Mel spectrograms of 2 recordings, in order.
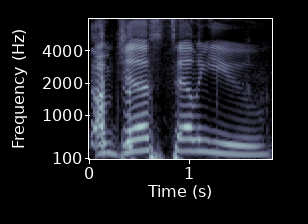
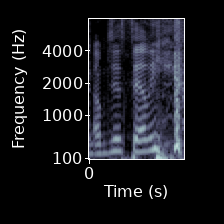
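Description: First: Slow, loud, laughing through it. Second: Loud, laughing insistence; insistent. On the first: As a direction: drag it out while laughing. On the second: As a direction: laugh while you insist. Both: Real, not acted. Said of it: "this is so nasty".

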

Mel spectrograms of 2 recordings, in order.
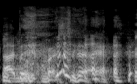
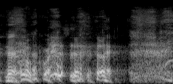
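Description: First: Said in the usual way. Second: Drawn out slowly through laughter; slow laughing repeat. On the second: Shown as a demonstration. Repeating his line to the hosts, slow and laughing. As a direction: savor each word while laughing.

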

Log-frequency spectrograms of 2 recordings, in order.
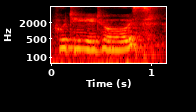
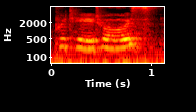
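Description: First: Slow, drawn-out hobbit potatoes; Samwise voice. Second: Slow, drawn-out Po-tay-toes; Samwise voice. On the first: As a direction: stretch it out like Samwise. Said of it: "I'm saying it that way 'cause of Samwise". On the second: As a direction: say it like Samwise from Lord of the Rings. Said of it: "I was saying it like that 'cause of Samwise". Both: Retold or imitated.

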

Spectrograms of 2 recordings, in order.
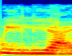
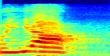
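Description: First: "iliá" in three syllables with the L; L pronunciado. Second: "iá" in one loud glide, no L; L omitido. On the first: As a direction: sound the L clearly in "iliá". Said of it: "eles não falam iliá". ("iliá" com L) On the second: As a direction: shorten il y a to "iá". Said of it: "eles falam iá". ("iá" sem L) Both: Shown as a demonstration.

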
